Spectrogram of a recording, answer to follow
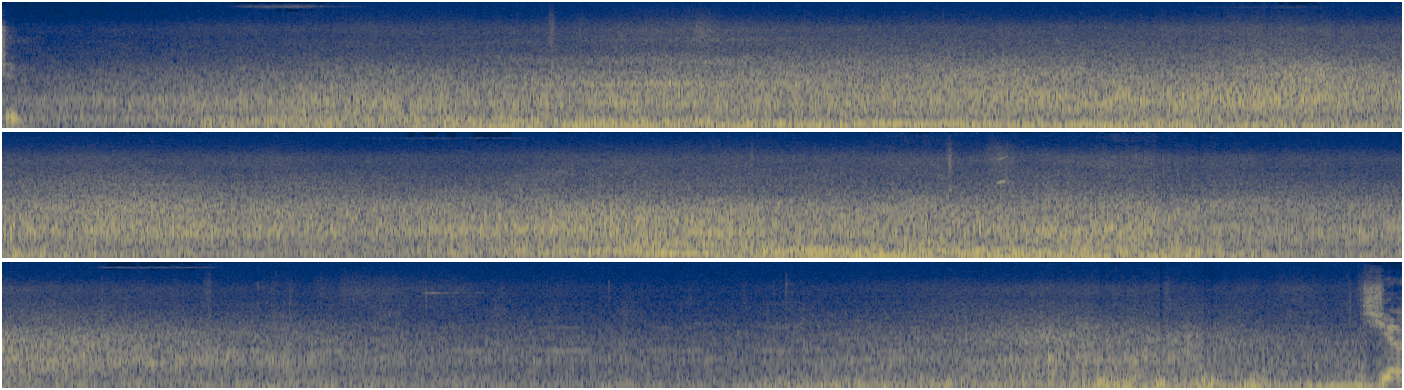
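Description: Road traffic: motor vehicle noise that swells, is loudest around the middle, dies down a few seconds later and rises again near the end.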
